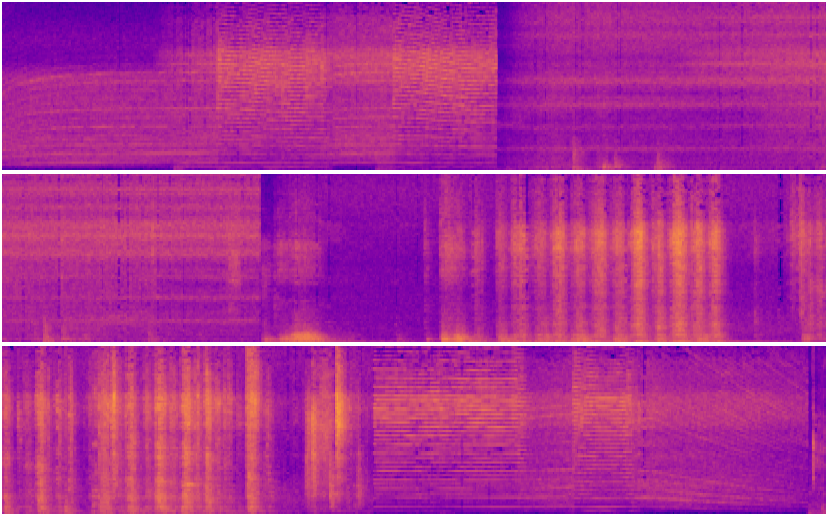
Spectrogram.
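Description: Electric hand planer spinning up and running with a steady whine as it shaves the plywood sheer edge of a boat hull. Then a handsaw cuts wood in loud, rapid strokes, and the planer's whine returns near the end.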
